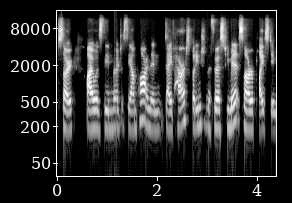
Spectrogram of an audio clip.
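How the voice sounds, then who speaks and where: Talking at a very fast pace, a woman with an Australian accent keeps her intonation fairly even, and the sound is dry and close with no echo. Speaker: football umpire. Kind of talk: interview on video call. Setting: video call.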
